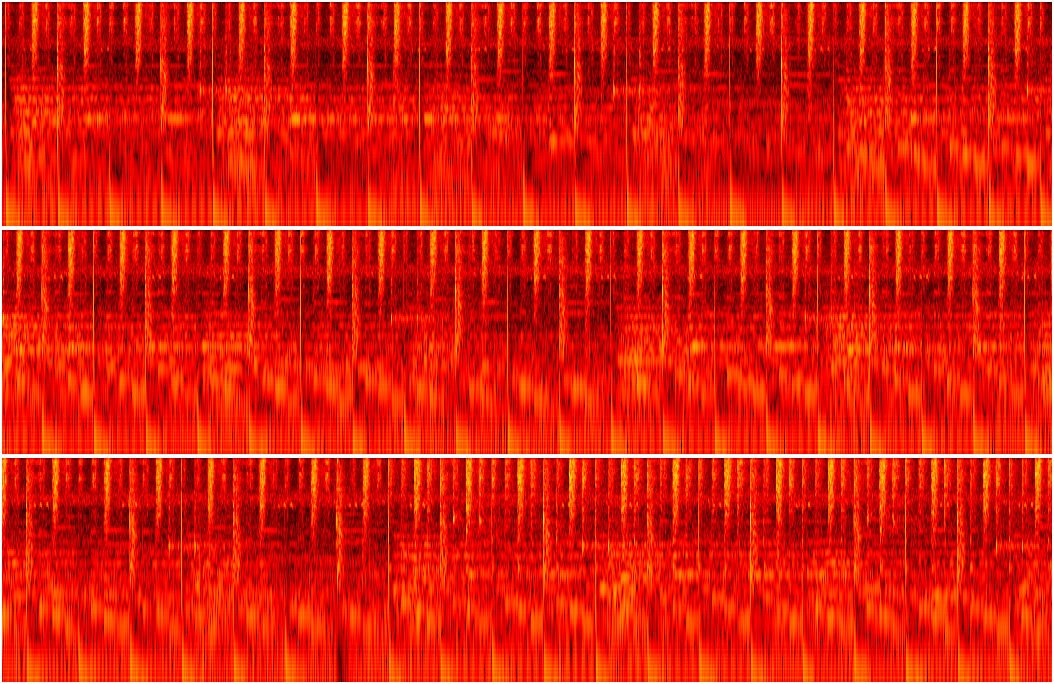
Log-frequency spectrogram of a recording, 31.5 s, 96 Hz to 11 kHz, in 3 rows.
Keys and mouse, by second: 2.4 Tab, 3.2-4.8 shift+drag, 5.6 KP_1, 7.0 middle drag, 7.3 shift+middle click, 7.8 middle drag, 9.6 click, 10.0 click, 10.4 click, 11.0-11.5 drag, 11.7 click, 12.2 click, 12.7-13.1 middle drag, 14.3-16.5 shift+drag, 16.9-17.6 middle drag, 18.0 middle click, 18.4 KP_1, 19.2 Tab, 22.1 k, 26.6 2, 28.4 g, 30.6 z, 31.3 Tab.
